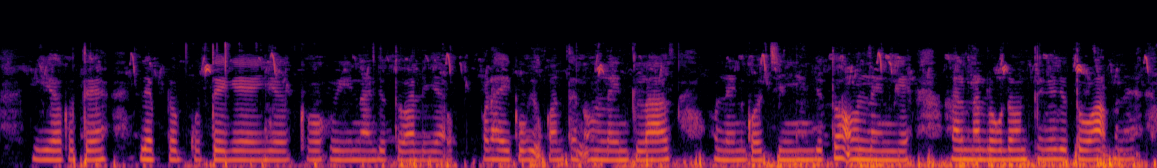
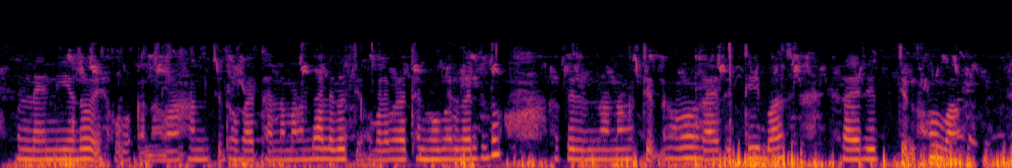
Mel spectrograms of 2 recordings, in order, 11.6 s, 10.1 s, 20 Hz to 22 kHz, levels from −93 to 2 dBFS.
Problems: constant background noise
